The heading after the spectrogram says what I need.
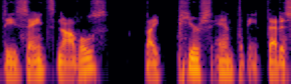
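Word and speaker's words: Piers Anthony: It is called The Saints Novels by Pierce Anthony. That is spelled X A N T H.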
